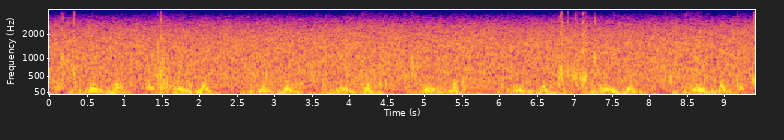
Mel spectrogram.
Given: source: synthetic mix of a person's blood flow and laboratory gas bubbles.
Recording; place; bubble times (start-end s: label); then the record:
Doppler ultrasound of blood flow; precordium
0.00-0.24 s: bubbles
0.26-0.40 s: bubbles
0.55-0.65 s: bubbles
1.25-1.92 s: bubbles
2.81-2.92 s: bubbles
3.27-3.42 s: bubbles
4.04-4.63 s: bubbles
4.69-4.88 s: bubbles
5.28-5.33 s: bubbles
5.38-5.66 s: bubbles
6.01-6.08 s: bubbles
6.74-7.20 s: bubbles
7.23-7.42 s: bubbles
7.50-7.54 s: bubbles
8.18-8.35 s: bubbles
8.46-8.84 s: bubbles
9.14-9.42 s: bubbles
From the record:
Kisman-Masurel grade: 242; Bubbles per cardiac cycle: several, 3 to 8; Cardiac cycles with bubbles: 100%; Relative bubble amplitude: moderate (0.250 to 0.450); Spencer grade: 3 (all of the cardiac periods contain showers or single bubble signals, but not dominating or overriding the cardiac motion signals); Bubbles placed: only in the low amplitude regions of the cardiac cycle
